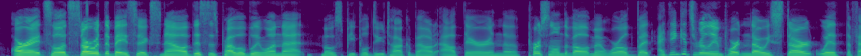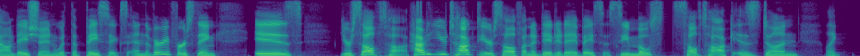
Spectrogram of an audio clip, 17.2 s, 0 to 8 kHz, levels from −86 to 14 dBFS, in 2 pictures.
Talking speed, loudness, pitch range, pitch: 240 wpm, -19 LUFS, 175-205 Hz, 185 Hz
